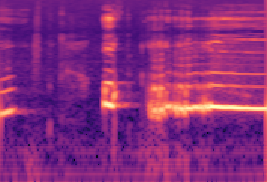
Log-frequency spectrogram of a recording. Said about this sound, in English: That's a dog.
